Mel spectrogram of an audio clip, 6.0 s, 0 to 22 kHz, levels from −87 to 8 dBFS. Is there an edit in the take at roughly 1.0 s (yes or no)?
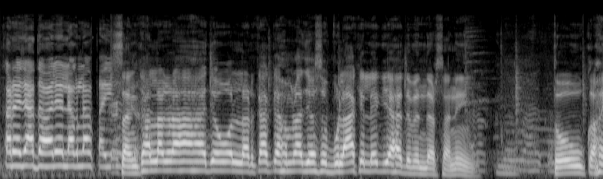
yes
